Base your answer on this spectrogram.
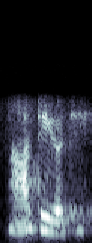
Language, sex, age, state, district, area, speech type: Odia, female, 45-60, Odisha, Sambalpur, rural, conversation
